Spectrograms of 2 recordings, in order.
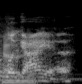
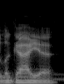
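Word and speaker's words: Legaia: okay um Lord beerus he teaches us how to pronounce a legend of dragon and legend of Lea Lea yeah okay Legend of Lea Ora legaya oh gotcha gotcha legaya it's how they the they're pronounced their PS1 jrpgs see lord beerus is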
